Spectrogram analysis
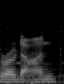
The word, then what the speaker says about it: Rodin: his name is spelled like Rodin but it's pronounced rodon like I I like the name rodon better honestly for him but like it does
